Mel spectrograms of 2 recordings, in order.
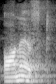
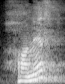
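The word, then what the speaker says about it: honest: टी लिखेंगे हम लेकिन हम इसे पढ़ेंगे ऑनेस्ट नेस्ट नहीं पढ़ेंगे इसका जो भी पढ़ने का तरीका होता है वो होता है ऑनेस्ट एच हमारा साइलेंट होता है ये हो गया यू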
